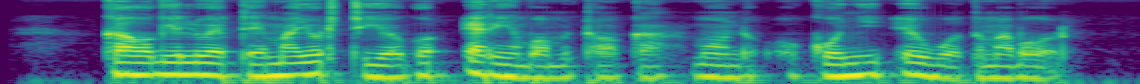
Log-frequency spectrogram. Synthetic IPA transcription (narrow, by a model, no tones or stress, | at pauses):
kaɔɡɪlwɛtɛmajottɪjoɡoɛɾɪɪmbɔmtʰɔkamɔndɔokoɲiewot̪mabo̰ɾ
